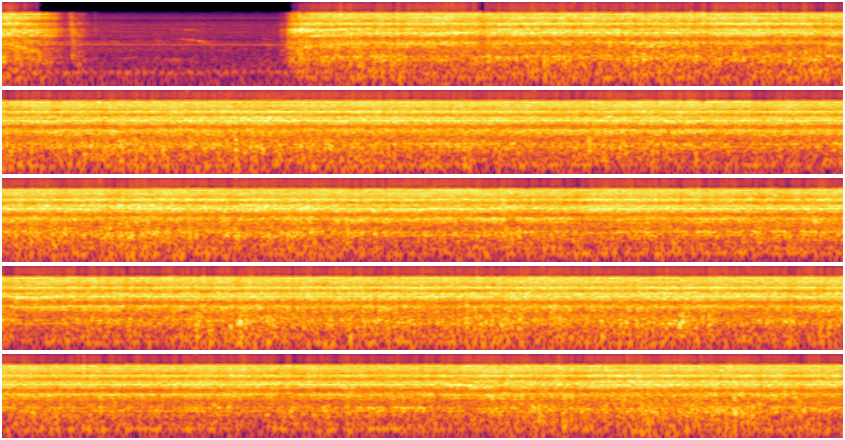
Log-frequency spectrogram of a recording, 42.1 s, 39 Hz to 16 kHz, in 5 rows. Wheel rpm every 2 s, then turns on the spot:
50, 110, 220, 220, 230, 230, 230, 230, 230, 230, 220, 230, 230, 230, 230, 230, 230, 230, 230, 220, 230.
none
